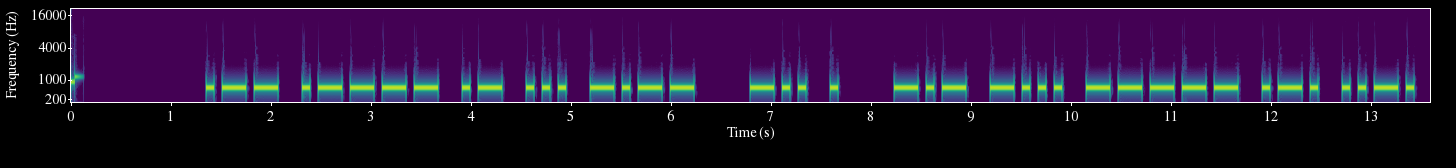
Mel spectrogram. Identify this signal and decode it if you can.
Morse code, heard as a keyed tone, about 16 wpm, 700 Hz. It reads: W1ASY DE KB0RF
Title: USA Callsign DE Callsign - 5 Characters - 15wpm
